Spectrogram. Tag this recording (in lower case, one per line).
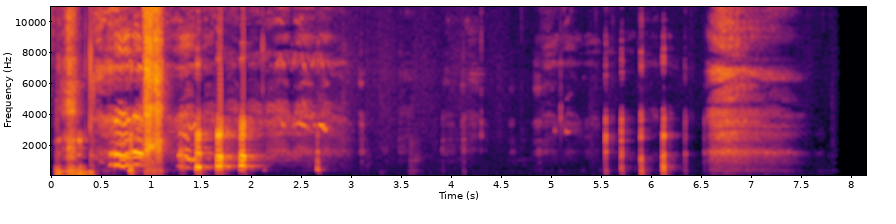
human voice
laughter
